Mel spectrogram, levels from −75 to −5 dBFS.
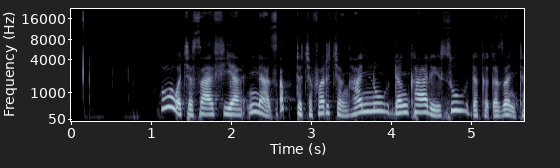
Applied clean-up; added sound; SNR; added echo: none; none; none; none.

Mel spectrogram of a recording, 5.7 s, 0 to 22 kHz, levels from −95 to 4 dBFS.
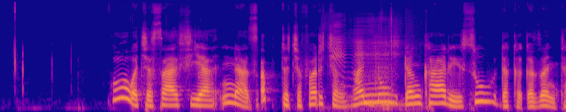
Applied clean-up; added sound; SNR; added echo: neural mask model RNNoise.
